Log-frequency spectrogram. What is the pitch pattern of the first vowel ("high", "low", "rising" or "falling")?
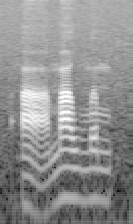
low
